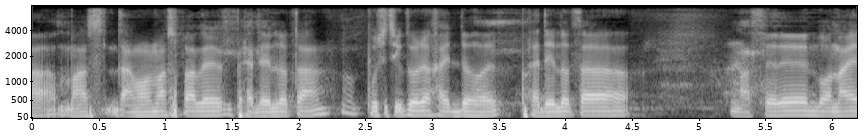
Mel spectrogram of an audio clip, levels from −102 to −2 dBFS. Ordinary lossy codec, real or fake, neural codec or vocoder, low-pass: none; fake; autoencoder, 48 kHz, 32 numbers a frame, DAC-VAE, trained on Japanese speech; 7.2 kHz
